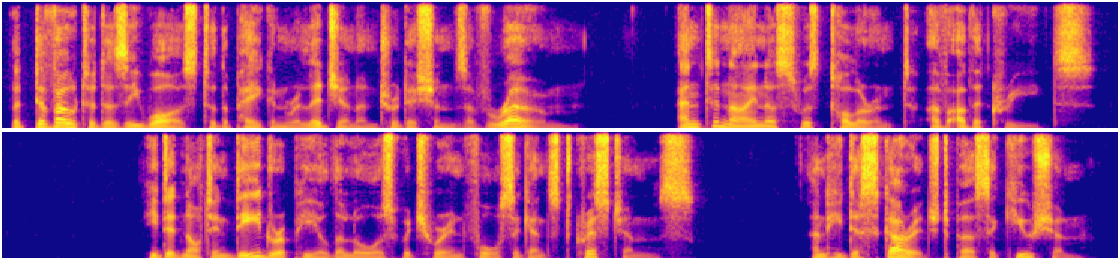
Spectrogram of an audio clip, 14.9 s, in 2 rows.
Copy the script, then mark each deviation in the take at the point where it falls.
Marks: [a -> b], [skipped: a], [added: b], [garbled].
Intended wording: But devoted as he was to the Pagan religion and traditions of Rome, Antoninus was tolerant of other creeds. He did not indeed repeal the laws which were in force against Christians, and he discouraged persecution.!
But devoted as he was to the Pagan religion and traditions of Rome, Antoninus was tolerant of other creeds. He did not indeed repeal the laws which were in force against Christians, and he discouraged persecution.!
